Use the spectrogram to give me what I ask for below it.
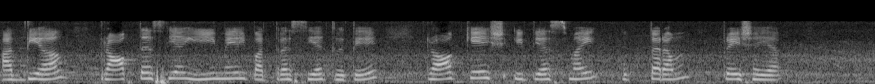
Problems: none marked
